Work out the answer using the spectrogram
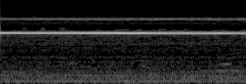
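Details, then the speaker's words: Vintage Pioneer car stereo with an added Bluetooth module, volume turned up: loud, piercing steady whistle near 4 kHz with a faint low hum beneath, painfully loud; the source of the noise is not yet found. "Ayan o, may ingay siya. Medyo tahimik. Yan o, lakas ng ingay."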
